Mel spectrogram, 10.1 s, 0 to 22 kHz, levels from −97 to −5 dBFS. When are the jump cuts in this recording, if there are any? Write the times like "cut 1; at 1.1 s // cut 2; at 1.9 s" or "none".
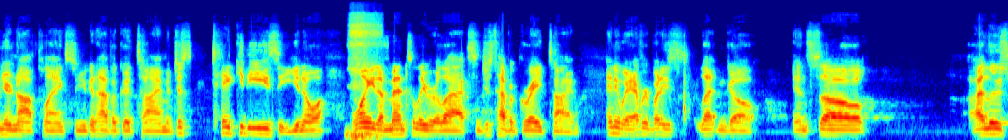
cut 1; at 6.0 s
